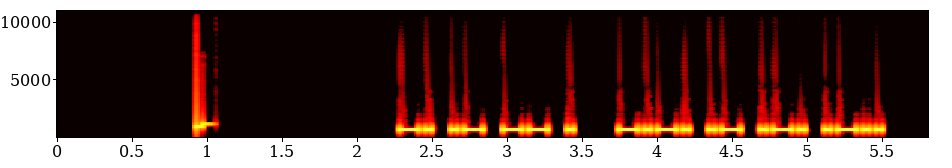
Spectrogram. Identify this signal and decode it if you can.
Morse code, heard as a keyed tone, about 28 wpm, 700 Hz. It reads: NAME CARL
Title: Practice QSO - Exchange 1 - Beginning - 28wpm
